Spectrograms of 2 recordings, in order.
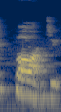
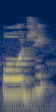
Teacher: Então, ó, pôde de passado, o som é diferente de pode. Ó, pode é som aberto, pôde é som fechado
